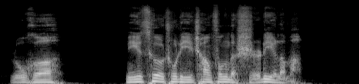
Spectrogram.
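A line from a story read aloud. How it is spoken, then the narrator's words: Deep, grave question. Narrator (Chinese): 上官行沉声问道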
